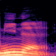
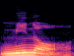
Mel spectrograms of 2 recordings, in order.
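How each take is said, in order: First: The final vowel is a thin 'a'. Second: The final vowel is a thick 'o'. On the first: The speaker calls it right. "Kemudian mina" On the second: The speaker calls it wrong. "tidak mino ya"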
